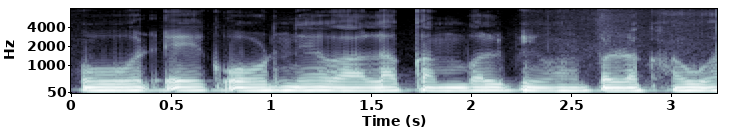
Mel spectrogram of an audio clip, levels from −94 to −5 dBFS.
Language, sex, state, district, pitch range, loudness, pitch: Hindi, male, Jharkhand, Deoghar, 105-110 Hz, -11 LUFS, 110 Hz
